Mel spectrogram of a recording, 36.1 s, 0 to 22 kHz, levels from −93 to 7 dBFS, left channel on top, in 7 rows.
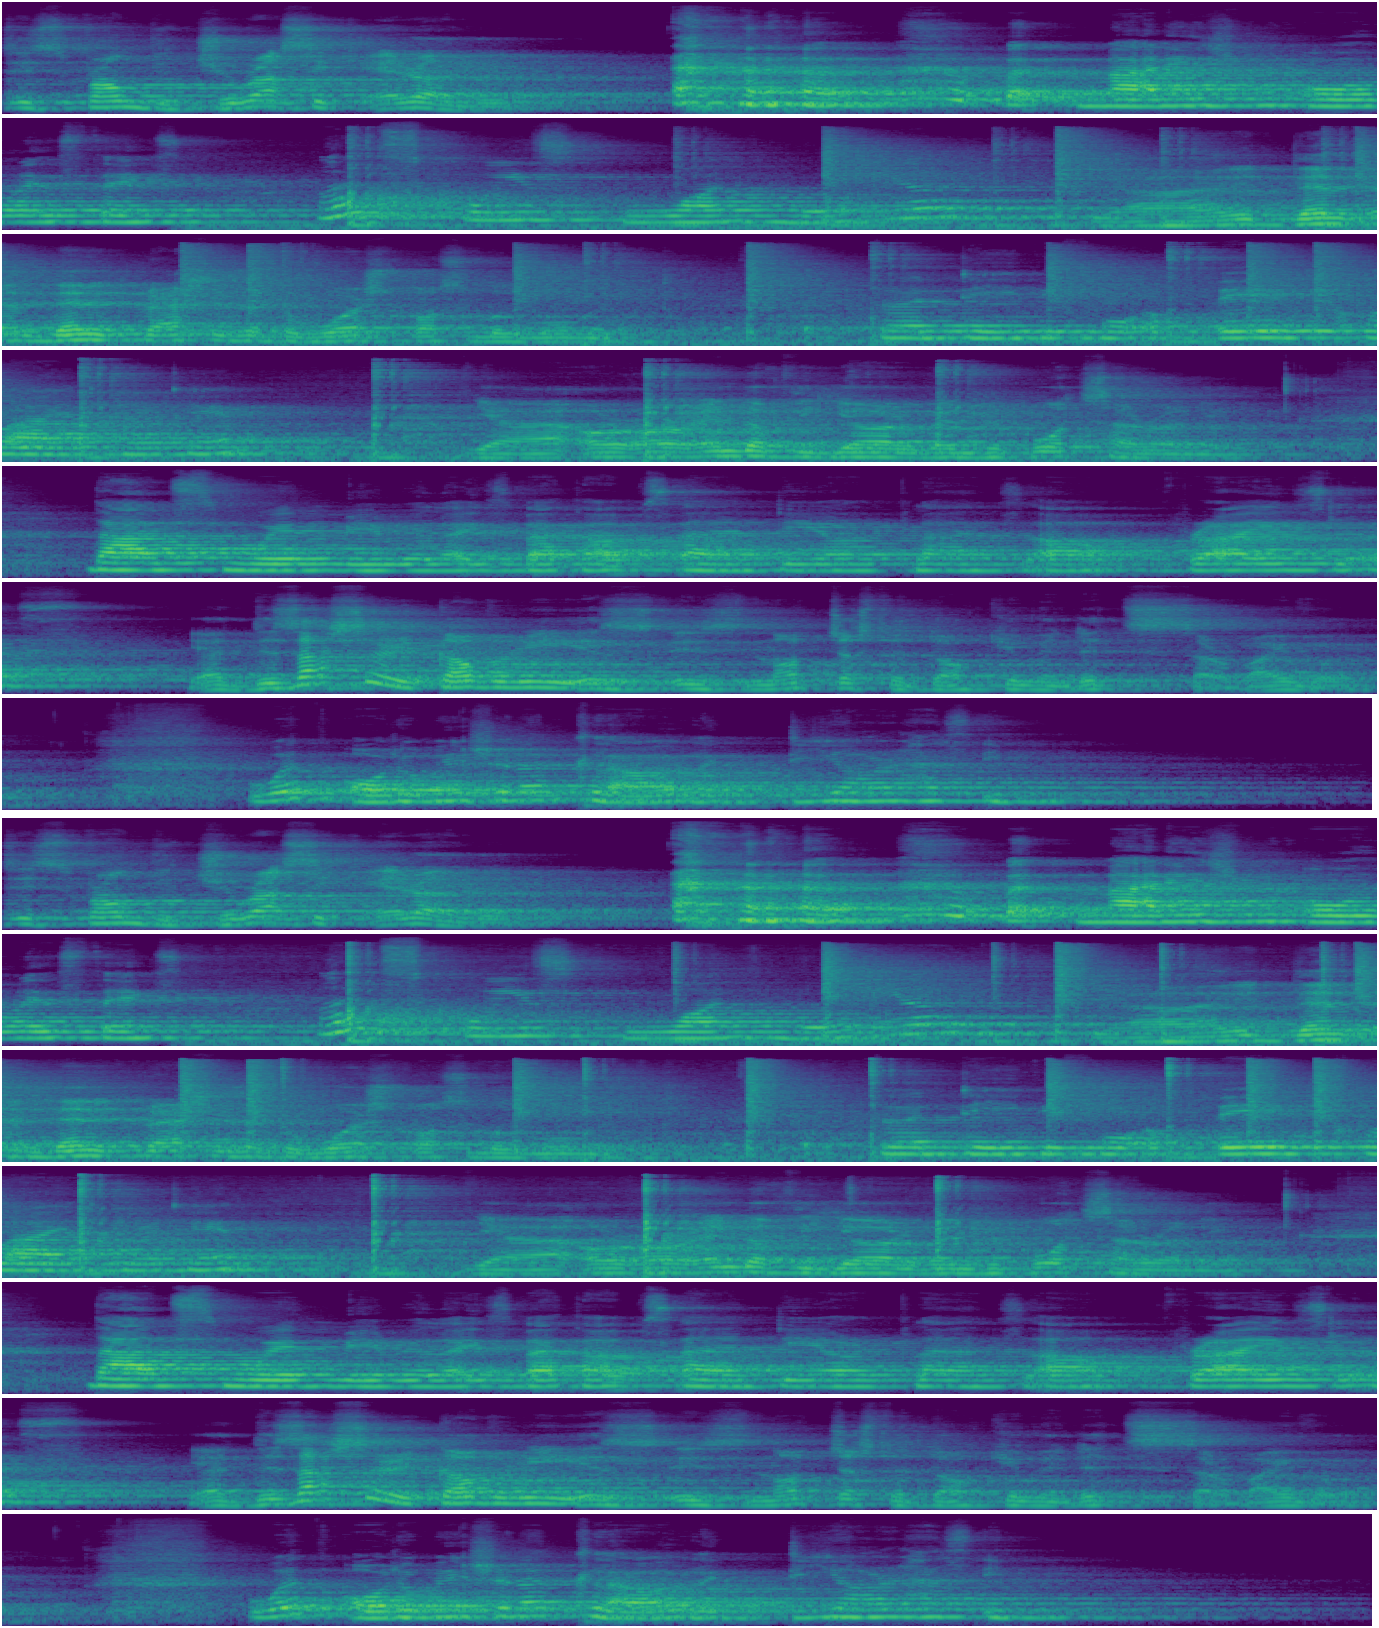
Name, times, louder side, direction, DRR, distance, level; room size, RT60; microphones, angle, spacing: voice 1, 0.0-2.0 9.2-12.7 17.2-20.2 26.5-30.9, left 1 dB, 15° left, 2 dB, 0.6 m, -28 dB
voice 2, 2.5-5.8 6.3-8.7 13.6-16.4 20.4-24.8 25.1-25.9 31.3-33.6 33.9-34.7, right 1 dB, 5° right, -5 dB, 1.9 m, -25 dB
sound 1, 5.8-19.7, right 3 dB, 70° right, 2.1 m, -38 dB
sound 2, 8.2-9.3 10.2-11.4 12.2-13.3 14.2-15.4, right 5 dB, 25° right, 1.6 m, -36 dB
22.5 x 13.0 x 3.0 m, 2.9 s
head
